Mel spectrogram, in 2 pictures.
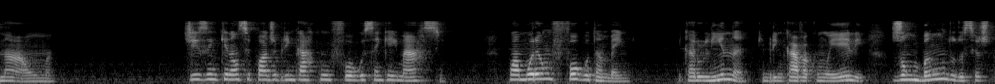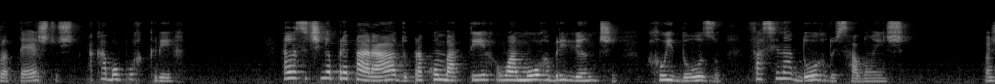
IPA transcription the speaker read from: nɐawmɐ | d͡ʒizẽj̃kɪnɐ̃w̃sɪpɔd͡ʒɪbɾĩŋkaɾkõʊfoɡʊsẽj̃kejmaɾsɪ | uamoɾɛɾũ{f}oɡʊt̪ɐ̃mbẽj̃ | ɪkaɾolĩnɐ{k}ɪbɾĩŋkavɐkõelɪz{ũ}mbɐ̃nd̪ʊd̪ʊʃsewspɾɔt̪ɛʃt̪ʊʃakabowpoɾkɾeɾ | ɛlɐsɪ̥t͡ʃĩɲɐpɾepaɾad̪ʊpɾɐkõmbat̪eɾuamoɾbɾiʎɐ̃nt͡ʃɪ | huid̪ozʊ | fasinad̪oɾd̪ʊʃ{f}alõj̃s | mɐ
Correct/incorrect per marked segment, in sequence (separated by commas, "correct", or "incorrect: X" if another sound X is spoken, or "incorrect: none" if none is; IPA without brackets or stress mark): correct, correct, incorrect: õ, incorrect: s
